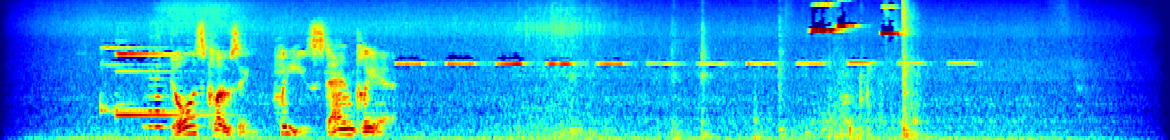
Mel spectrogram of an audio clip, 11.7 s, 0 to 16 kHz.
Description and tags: train door close 2a
The sound of an electronic door closing with a warning announcement and beeping on a typical EMU train. Recorded with the Zoom H6 XY Module.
